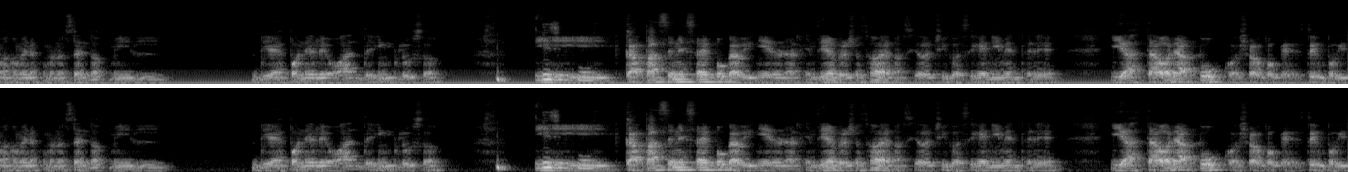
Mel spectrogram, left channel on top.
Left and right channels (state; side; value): noise; left; hum, 16 dB below the sound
